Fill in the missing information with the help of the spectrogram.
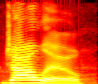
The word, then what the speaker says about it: Giallo: And then it just be, it, it gets super crazy, and yeah, it gets very, and I cannot pronounce the damn word, Giallo. – It's Italian for yellow, so just imagine it sounding like the word yellow, because that's what it is. Like, Giallo.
